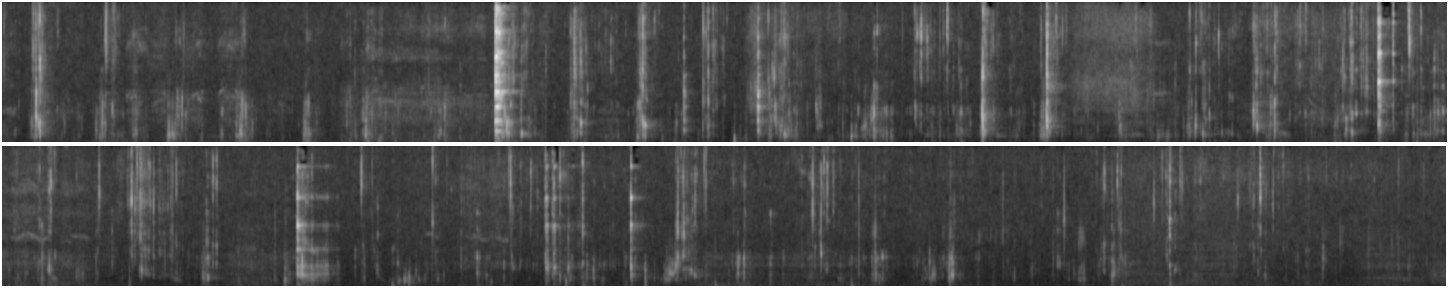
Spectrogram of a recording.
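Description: Two women chew soft food noisily and close to a microphone.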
